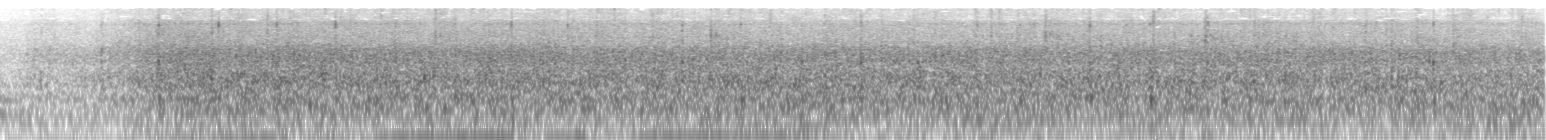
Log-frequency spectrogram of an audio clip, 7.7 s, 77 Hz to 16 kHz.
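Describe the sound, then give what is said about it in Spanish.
A crowd bursts into sustained applause for more than 260 people who excelled in sports, after a brief quiet start, steady dense clapping at an even, loud level until the end. “Pido para ellos un fuerte aplauso.”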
